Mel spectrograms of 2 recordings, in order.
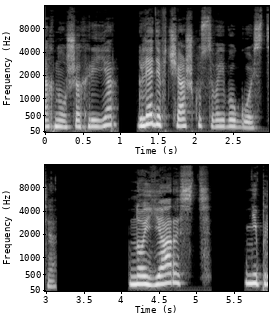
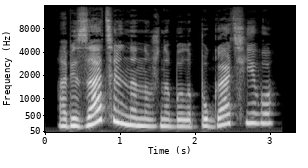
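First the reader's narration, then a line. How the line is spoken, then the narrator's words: Tender purring voice. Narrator (Russian): промурлыкал нежный голос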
